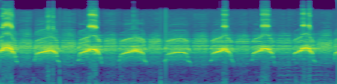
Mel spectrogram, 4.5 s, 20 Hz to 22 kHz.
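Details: Nest-defending song of a black stork returning home, recorded at 5:58 pm on 9 April 2024: a steady series of rising-then-falling whistled notes, about two per second, each with a brief hissy overtone.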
